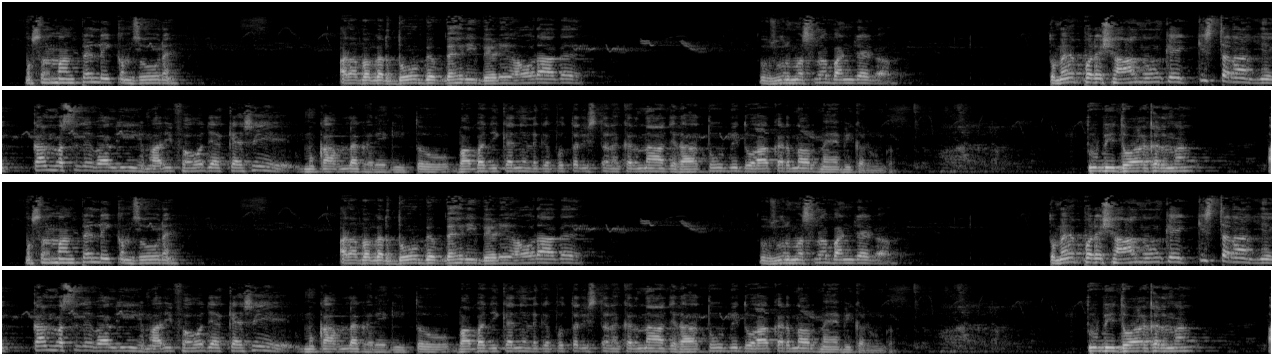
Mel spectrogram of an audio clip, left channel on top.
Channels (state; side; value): identical; both; correlation 1.00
